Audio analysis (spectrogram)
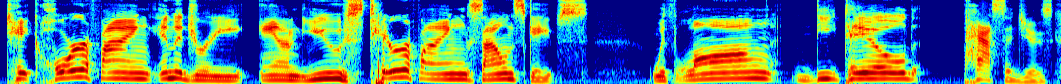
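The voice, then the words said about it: Slightly comical David Lynch impression. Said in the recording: “I'm working on the David Lynch impression ... I think I'm getting a little hoarse. My Lynch impression's usually a little less comical”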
